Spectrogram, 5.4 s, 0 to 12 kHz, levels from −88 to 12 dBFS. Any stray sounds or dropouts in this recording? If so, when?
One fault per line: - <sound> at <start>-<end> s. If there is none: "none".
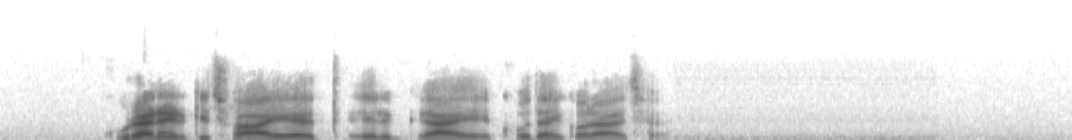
none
